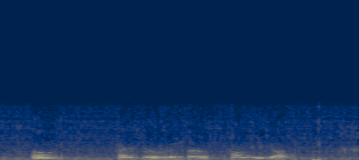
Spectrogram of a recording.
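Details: Male patient describing the cookie theft picture in connected speech, with a voice so disordered it is called a particularly extreme example; dysphonia.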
